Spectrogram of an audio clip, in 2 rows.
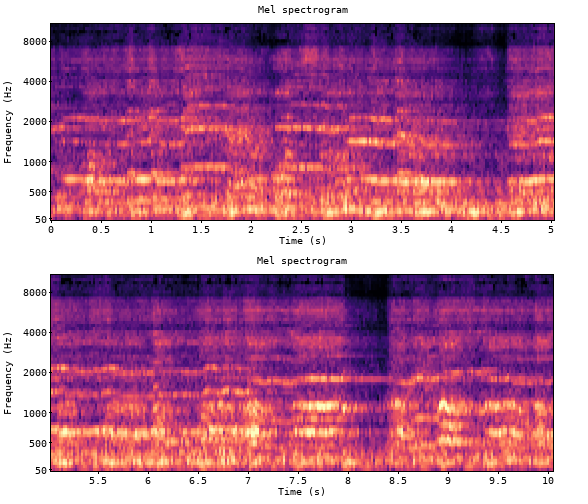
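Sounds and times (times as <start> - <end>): men's choir singing: 0.0 - 10.0.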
